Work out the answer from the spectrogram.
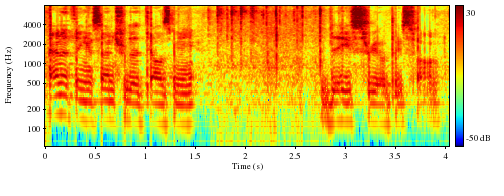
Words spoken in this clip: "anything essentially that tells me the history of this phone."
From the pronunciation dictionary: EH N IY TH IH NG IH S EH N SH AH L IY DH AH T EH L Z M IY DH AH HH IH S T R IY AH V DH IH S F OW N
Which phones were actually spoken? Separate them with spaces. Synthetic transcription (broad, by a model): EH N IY TH IH NG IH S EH N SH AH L DH AH T EH L Z M IY DH AH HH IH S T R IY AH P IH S F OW N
